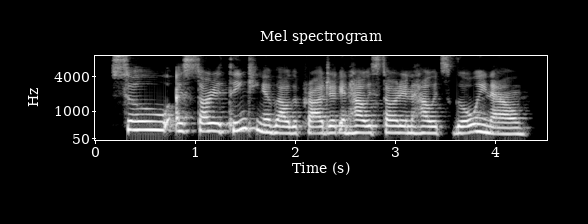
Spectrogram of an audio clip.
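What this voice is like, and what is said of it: Non-native English accent. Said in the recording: “There's no way I'm going to hide my accent. You're going to hear my accent.”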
